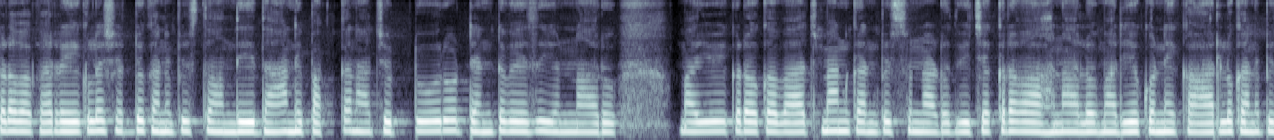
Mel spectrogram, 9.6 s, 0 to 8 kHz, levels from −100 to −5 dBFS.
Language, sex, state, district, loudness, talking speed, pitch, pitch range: Telugu, female, Andhra Pradesh, Guntur, -14 LUFS, 145 wpm, 200 Hz, 195-205 Hz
